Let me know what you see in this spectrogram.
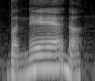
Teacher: The stressed syllable is in the middle, and the other two As are this little /uh/, schwa.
